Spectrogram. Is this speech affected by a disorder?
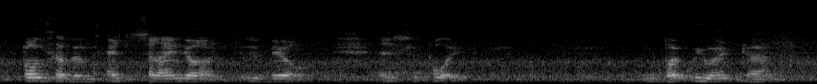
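Yes: cerebral palsy; from birth.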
